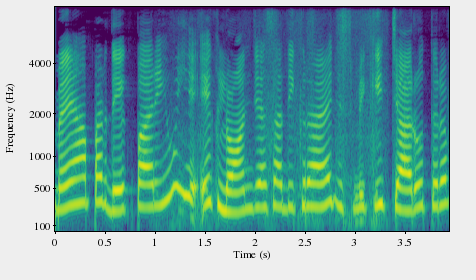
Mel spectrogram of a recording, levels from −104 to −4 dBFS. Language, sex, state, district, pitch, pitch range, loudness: Hindi, female, Chhattisgarh, Korba, 285 Hz, 270-305 Hz, -15 LUFS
